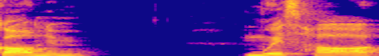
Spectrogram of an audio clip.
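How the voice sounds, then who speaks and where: With a Swiss accent, a woman speaks in a monotone, flat intonation at a medium pitch. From Switzerland. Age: 20s. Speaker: intern and incoming psychology student; podcast guest. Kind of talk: casual chat. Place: home room. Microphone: studio mic.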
